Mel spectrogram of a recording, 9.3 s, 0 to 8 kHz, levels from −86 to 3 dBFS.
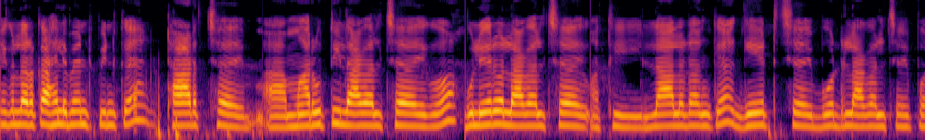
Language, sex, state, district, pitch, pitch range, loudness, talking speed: Maithili, female, Bihar, Samastipur, 220 Hz, 210-235 Hz, -16 LUFS, 155 wpm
